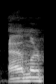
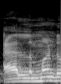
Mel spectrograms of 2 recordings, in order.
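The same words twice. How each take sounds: First: "आमंड" with no L sound; silent L. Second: "आलमंड" with the L sounded; wrong pronunciation. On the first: Teacher correcting learners, "आमंड" with silent L. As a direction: say "आमंड", first vowel straight into M. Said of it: "एल silent है". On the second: Teacher showing the common mistake, "आलमंड" with sounded L. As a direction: say "आलमंड", pronouncing L before M. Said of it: "इसको आलमंड नहीं कहेंगे". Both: Shown as a demonstration.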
